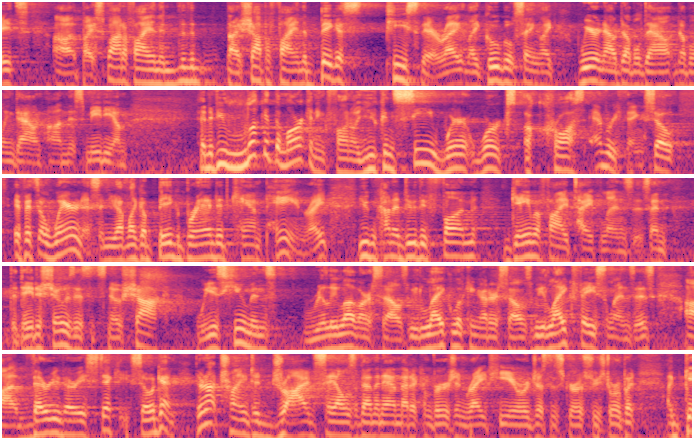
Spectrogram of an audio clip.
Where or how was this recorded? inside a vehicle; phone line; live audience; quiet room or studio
live audience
